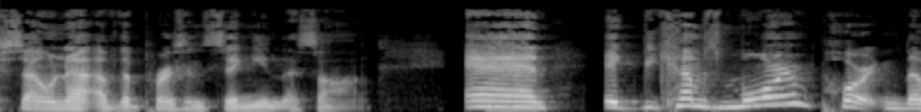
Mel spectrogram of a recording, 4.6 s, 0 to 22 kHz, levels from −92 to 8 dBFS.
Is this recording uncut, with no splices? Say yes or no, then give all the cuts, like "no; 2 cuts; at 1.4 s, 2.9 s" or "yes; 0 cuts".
yes; 0 cuts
